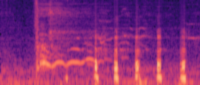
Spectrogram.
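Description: A man laughing: a high, wavering squeal-like laugh, then about five quick, evenly spaced 'ha's.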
